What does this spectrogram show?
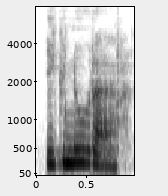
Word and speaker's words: ignorar: Et de la même manière avec le mot ignorar. On dit bien igar.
